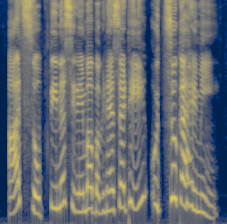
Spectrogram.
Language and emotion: Marathi, happy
